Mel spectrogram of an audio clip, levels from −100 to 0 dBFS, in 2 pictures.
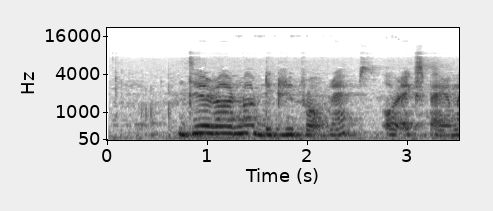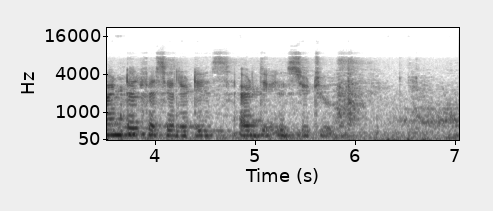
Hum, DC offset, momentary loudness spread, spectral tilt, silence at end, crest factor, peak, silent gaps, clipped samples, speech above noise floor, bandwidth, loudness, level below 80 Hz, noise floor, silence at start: none; under 0.1%; 19 LU; -6.5 dB/octave; 0 s; 18 dB; -2 dBFS; none; under 0.1%; 22 dB; 7.8 kHz; -19 LUFS; -44 dBFS; -41 dBFS; 0.05 s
